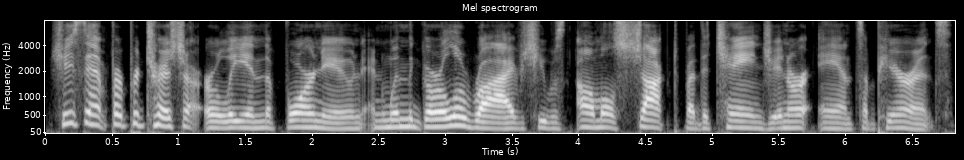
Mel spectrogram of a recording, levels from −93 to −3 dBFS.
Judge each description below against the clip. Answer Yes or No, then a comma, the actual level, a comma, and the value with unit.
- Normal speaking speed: No, fast, 210 wpm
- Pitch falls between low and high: Yes, medium, 175 Hz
